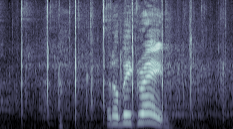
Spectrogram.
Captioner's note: crowd applauding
